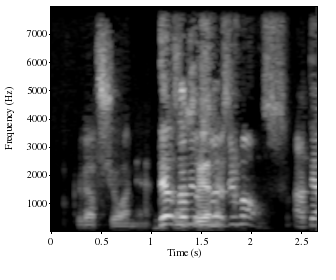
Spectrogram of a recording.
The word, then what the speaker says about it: Creazione: Creazione, que se pronuncia Creazione. Criazione.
